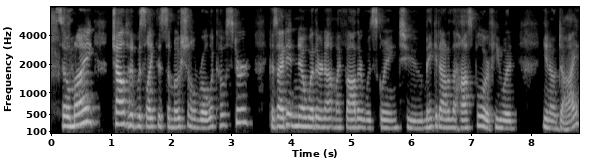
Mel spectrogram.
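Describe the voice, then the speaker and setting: In an ordinary speaking voice, a woman talks at a fairly quick pace and a medium pitch. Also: ordinary pitch variation. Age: 60s. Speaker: doctor and intuitive healer. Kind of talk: interview, personal story.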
